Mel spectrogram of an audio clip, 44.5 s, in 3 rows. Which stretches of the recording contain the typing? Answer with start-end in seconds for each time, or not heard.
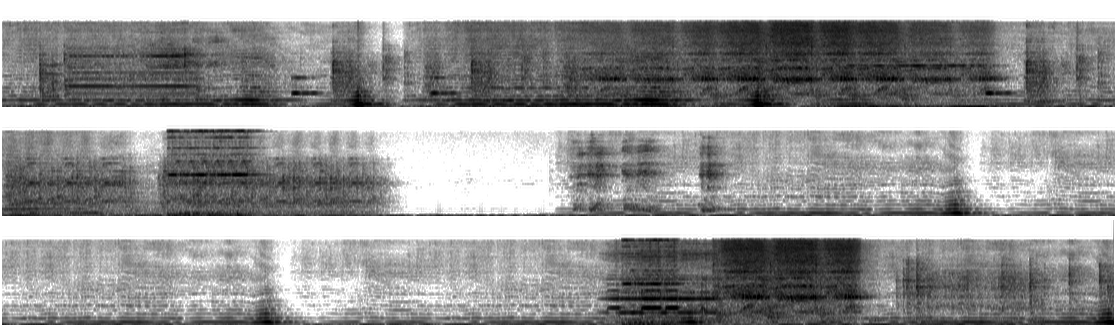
not heard.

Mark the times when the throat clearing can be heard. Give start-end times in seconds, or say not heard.
1.9-3.7, 22.4-24.5.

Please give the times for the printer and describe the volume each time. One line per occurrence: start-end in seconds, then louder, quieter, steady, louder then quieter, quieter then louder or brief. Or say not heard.
0.0-20.1 louder then quieter
37.6-44.4 quieter.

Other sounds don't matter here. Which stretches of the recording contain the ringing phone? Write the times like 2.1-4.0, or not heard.
11.4-13.2, 17.0-18.2, 37.9-38.7.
